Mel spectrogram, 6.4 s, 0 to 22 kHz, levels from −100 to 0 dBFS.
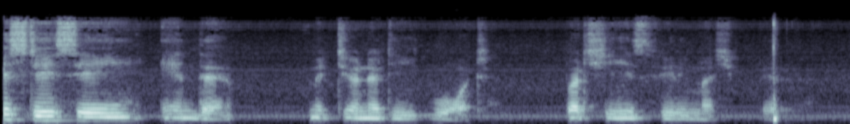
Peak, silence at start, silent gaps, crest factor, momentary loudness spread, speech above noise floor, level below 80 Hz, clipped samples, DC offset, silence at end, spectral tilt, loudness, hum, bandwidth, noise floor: -4 dBFS; 0 s; none; 18 dB; 15 LU; 31 dB; -64 dBFS; under 0.1%; under 0.1%; 0.55 s; -3.5 dB/octave; -22 LUFS; none; 12.5 kHz; -51 dBFS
